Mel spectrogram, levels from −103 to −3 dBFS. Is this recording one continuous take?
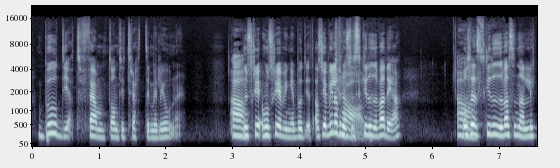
yes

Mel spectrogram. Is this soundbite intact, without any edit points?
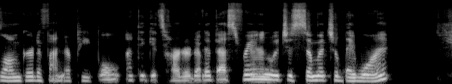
no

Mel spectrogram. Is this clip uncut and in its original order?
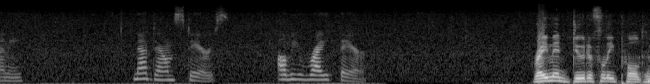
no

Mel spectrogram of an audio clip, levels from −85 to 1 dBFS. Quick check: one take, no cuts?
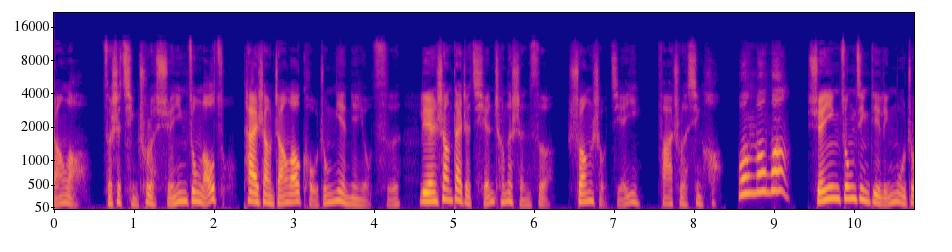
yes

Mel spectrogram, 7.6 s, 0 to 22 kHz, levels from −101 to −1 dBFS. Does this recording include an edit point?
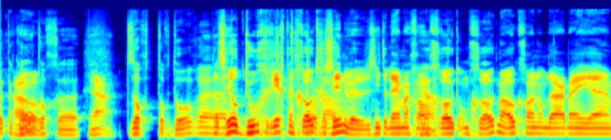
no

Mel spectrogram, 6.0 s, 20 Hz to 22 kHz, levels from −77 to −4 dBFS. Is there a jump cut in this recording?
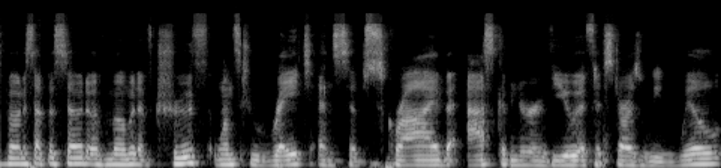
yes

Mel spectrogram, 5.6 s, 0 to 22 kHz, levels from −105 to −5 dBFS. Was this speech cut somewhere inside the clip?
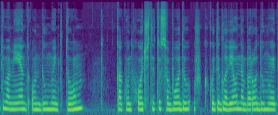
no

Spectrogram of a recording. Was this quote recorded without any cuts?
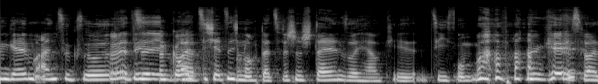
no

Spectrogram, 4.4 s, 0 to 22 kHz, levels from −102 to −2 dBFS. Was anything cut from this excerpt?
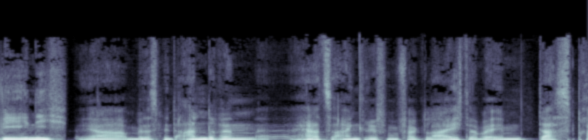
yes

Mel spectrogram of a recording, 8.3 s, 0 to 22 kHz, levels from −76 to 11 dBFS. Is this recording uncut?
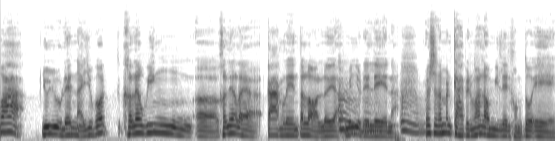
no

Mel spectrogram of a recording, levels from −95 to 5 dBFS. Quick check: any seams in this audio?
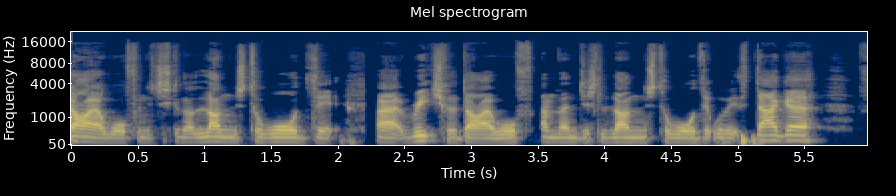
yes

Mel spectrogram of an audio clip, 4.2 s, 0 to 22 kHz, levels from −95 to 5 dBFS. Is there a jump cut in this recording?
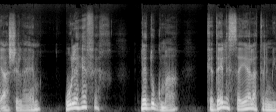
no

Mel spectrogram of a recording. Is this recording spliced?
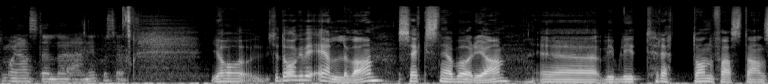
yes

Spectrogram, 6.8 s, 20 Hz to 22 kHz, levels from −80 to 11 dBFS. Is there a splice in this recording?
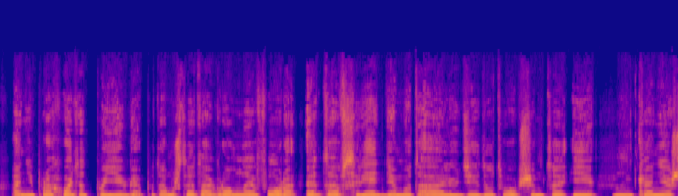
no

